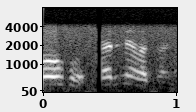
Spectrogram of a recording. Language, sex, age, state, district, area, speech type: Marathi, female, 30-45, Maharashtra, Amravati, urban, conversation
